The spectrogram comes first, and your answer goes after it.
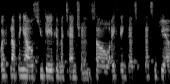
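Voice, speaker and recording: Against a quiet background, a woman speaks at a very fast pace in an enthusiastic tone. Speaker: podcast host. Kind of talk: interview. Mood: warm, enthusiastic. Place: home room. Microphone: video call.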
